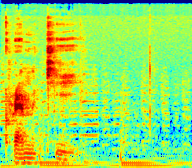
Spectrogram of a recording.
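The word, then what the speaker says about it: Krem Quay: It wasn't until I traveled to Singapore that I learned that that word is actually key, like lock and key. Creme key.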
